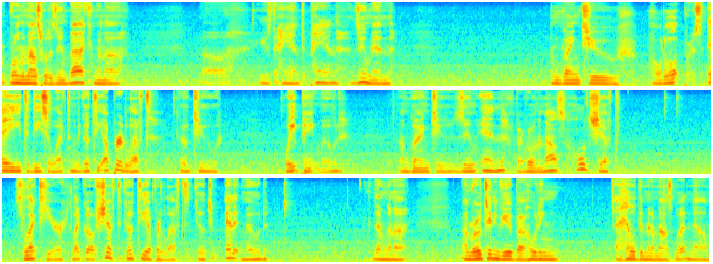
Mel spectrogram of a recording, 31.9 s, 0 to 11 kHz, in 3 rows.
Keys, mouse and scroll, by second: 3.7 click, 4.9 scroll up 1, 6.5 scroll up 1, 10.2 alt+a, 13.1 click, 14.7 click, 17.2-18.4 scroll up 1, 20.5 shift+click, 23.5 click, 24.6 click, 25.5 middle click, 31.2 c.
